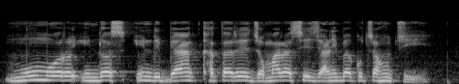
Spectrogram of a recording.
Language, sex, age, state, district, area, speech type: Odia, male, 60+, Odisha, Jajpur, rural, read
